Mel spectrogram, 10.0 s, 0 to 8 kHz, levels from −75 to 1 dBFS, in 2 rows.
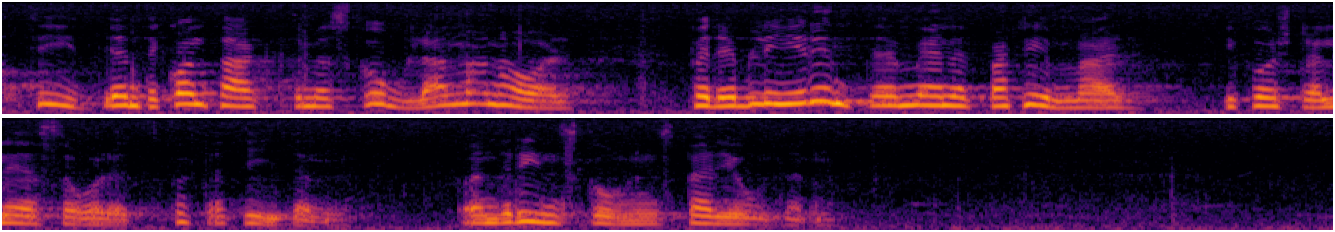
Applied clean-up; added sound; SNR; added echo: none; none; none; none.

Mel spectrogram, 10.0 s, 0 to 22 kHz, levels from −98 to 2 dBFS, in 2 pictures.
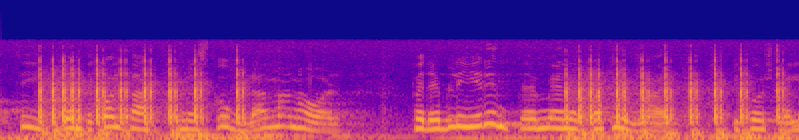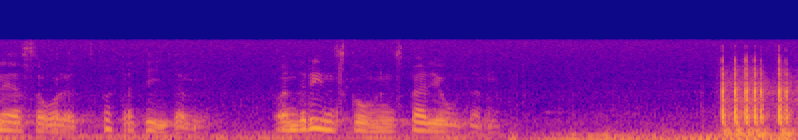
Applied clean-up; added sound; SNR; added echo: none; Bird; 0 dB; none.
